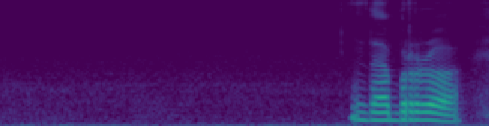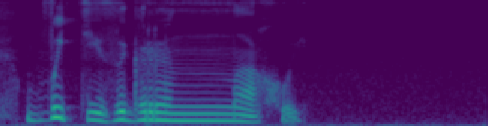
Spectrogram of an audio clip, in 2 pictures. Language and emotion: Russian, angry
